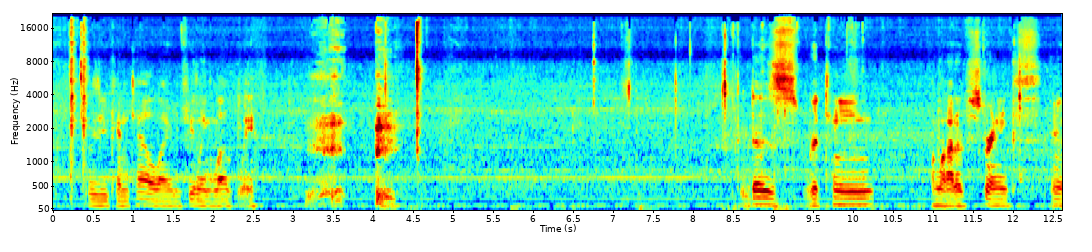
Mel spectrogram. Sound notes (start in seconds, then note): 0.3 sarcastically; 4.0 clears throat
